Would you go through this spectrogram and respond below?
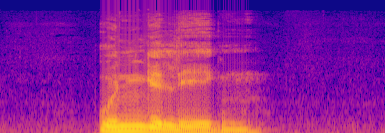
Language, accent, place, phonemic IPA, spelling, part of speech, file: German, Germany, Berlin, /ˈʊnɡəˌleːɡn̩/, ungelegen, adjective, De-ungelegen.ogg
- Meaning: inconvenient, inopportune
